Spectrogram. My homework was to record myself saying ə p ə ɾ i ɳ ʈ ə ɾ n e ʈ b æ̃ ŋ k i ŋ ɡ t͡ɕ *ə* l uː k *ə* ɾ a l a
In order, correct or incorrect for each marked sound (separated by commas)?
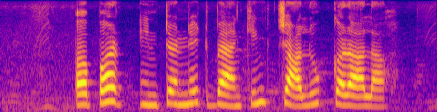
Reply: incorrect, correct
